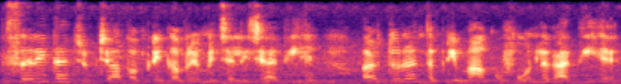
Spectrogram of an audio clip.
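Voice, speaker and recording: A woman's voice: mid-range voice, very animated, fairly quick, background noise. A woman storyteller reading a scripted moral story narration.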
